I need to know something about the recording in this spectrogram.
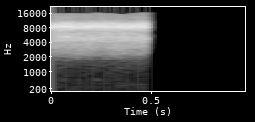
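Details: A Kaempfer cicada gives a steady, high, hissing drone that stops abruptly after half a second, recorded around 09:24–09:39 on 14 July 2022; Kaempfer cicada.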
